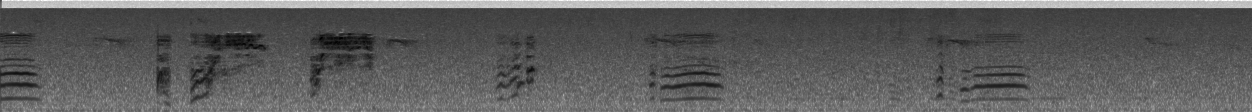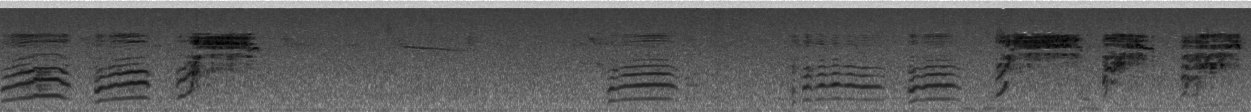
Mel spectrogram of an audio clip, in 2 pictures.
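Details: Hungry baby monkey whose mother has left it alone cries loudly: bending, tonal wails and sudden shrill squeals in irregular bouts, separated by short silences.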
